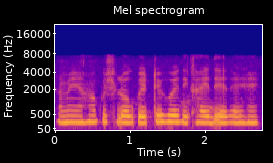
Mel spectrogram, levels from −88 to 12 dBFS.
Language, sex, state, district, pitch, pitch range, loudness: Hindi, female, Chhattisgarh, Bastar, 215 Hz, 210-225 Hz, -13 LUFS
